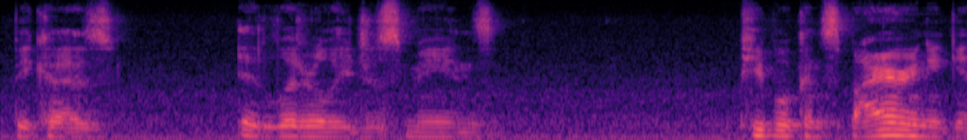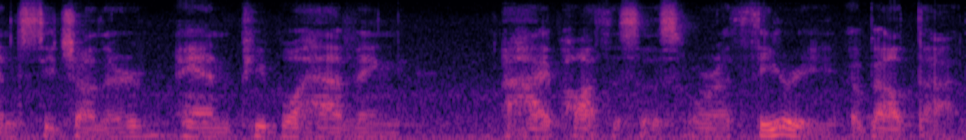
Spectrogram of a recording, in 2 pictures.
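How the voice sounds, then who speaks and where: A man talking alone as a psychic reader, slowly and hesitantly, with many pauses and fillers. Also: lowish voice, fairly even intonation, a bit bright, a little hiss or hum. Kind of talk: solo monologue.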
